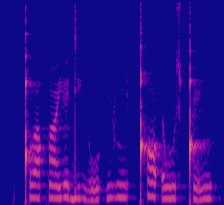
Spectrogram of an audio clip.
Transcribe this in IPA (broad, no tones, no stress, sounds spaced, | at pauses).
ǃ o w qʷ ẽ j e d j i w | i v ŋ e ǃʰ ɔ ʔ ə w u s ǃ ẽ n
